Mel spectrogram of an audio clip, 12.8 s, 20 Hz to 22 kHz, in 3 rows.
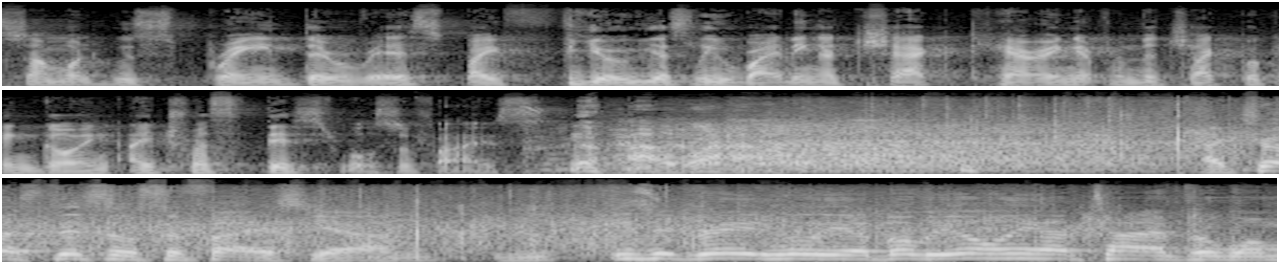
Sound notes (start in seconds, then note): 6.0 laughter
